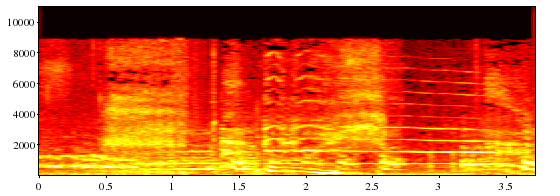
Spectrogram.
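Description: A rooster crows loudly and close by, a long drawn-out cock-a-doodle-doo with rising and falling tones, with no voices around it.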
